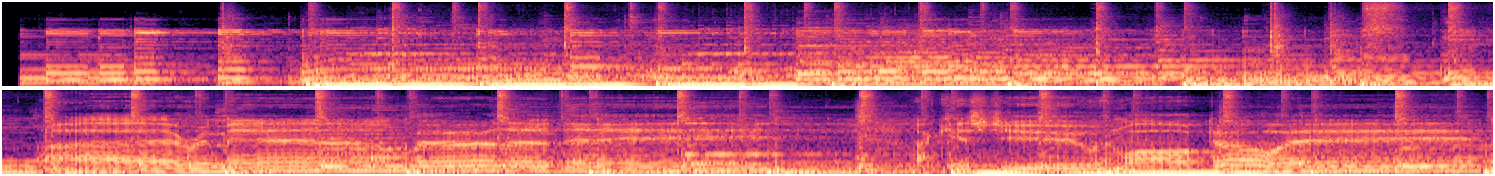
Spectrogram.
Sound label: Lonesome Whistle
